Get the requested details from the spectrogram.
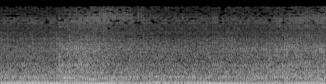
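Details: Volkswagen Taigun idling after battery replacement fixed long cranking and no-start from a bad-cell battery, warning lights cleared; low even hum with steady unbroken beat, no knocks or misfires, healthy idle.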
